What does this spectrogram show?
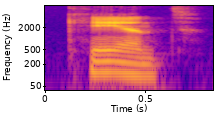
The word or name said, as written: cant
